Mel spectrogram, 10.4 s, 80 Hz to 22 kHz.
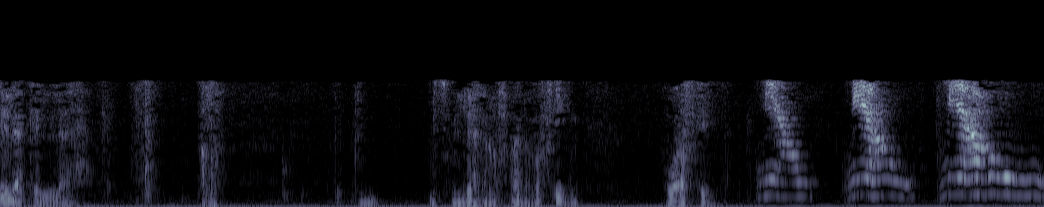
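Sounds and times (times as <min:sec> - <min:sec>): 
speech: 0:00.0 - 0:00.9, 0:04.3 - 0:06.0, 0:06.6 - 0:10.4
cat meowing in a desert: 0:07.6 - 0:10.4.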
